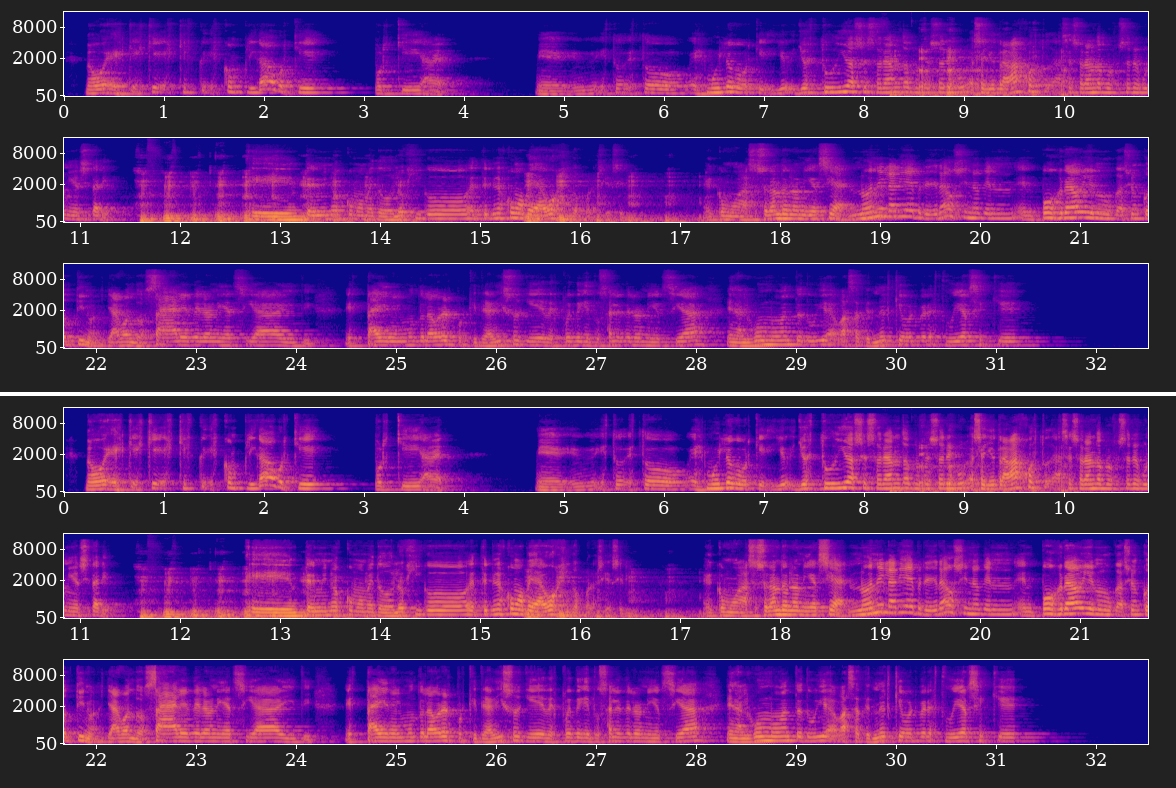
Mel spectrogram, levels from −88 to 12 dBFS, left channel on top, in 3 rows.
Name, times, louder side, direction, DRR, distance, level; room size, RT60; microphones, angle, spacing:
voice 1, 0.2-2.6 3.1-3.8 4.7-11.3 12.7-16.5 17.2-24.2 24.5-31.2, right 3 dB, 35° right, 11 dB, 0.4 m, -23 dB
Laughter, 8.2-10.4 11.6-15.1 15.4-18.2, left 1 dB, 10° left, 0.5 m, -28 dB
6.9 x 6.3 x 3.4 m, 0.75 s
head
